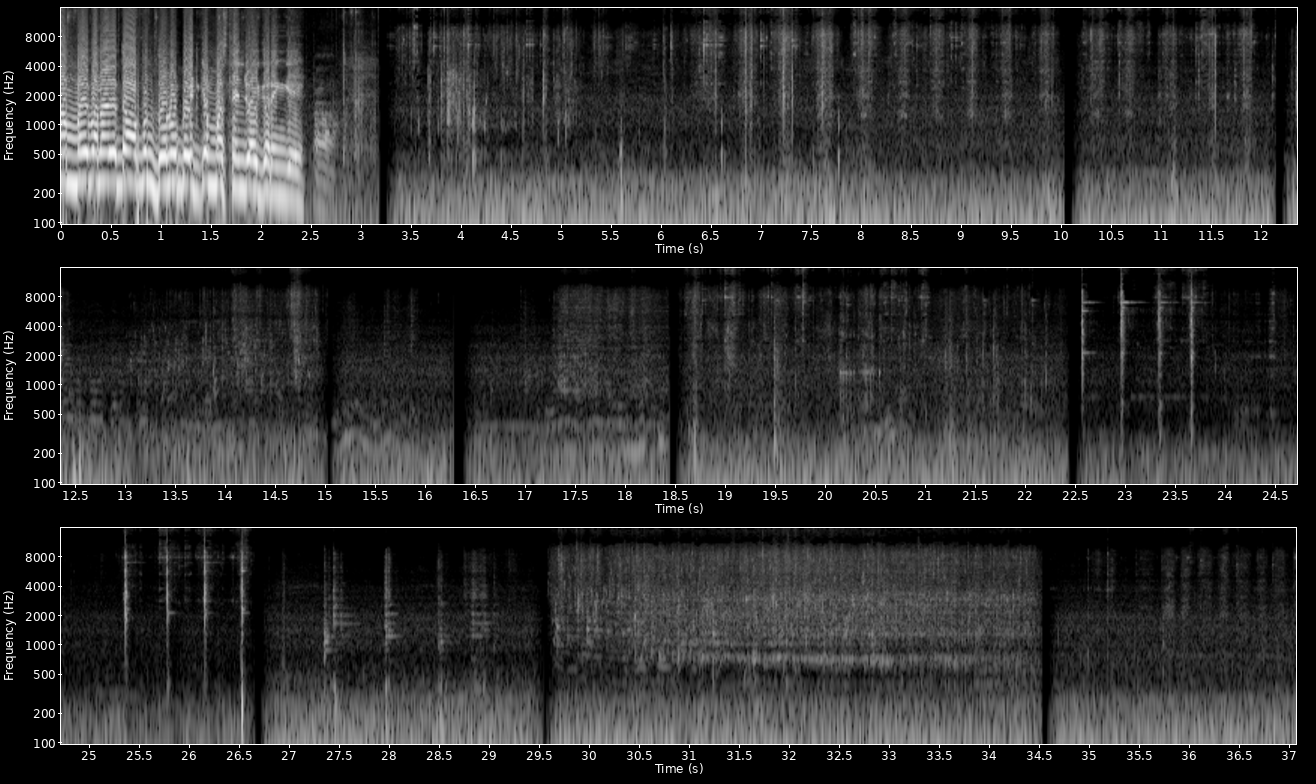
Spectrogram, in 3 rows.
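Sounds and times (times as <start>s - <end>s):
wind rumble on microphone: 12.2s - 14.0s.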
